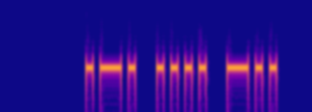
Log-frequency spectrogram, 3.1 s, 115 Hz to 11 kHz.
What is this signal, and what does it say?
Morse code, heard as a keyed tone, about 17 wpm, 700 Hz. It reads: RHD
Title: USA Call Sign Postfixes - 3 Letters 17wpm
